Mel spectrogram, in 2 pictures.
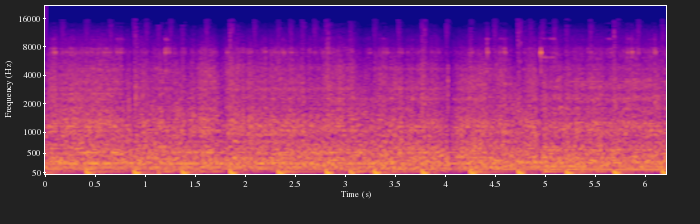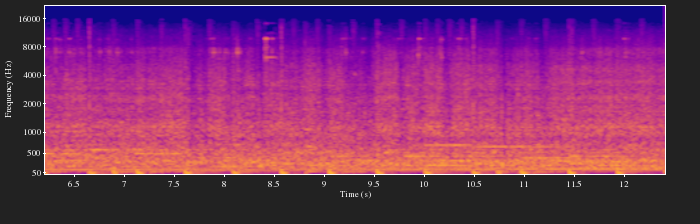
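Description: Tyres rumble and bump over a dirt road.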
